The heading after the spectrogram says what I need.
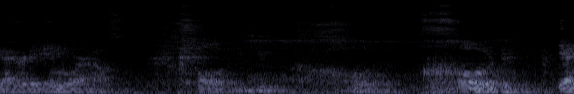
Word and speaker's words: HoD: Duj, dev, chod. I heard a good H over here. I don't think I heard it anywhere else. Chod. Yeah, it comes from the back of the throat.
